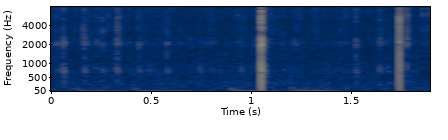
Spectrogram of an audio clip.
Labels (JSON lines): {"label": "ambient", "recorder": "HydroMoth"}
